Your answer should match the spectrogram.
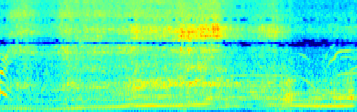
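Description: Chevy Blazer's engine revving under load as the truck pushes through deep, sticky creek mud: the revs climb about half a second in and hold, ease off briefly near three seconds, then rise again.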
